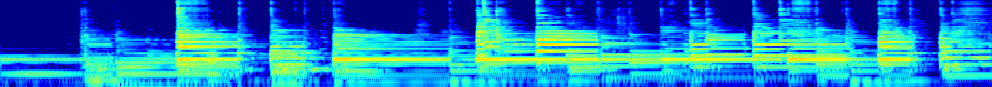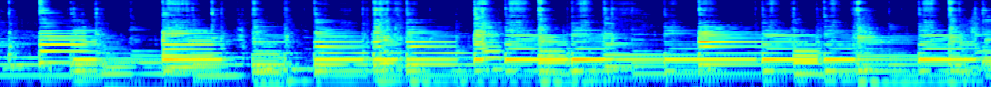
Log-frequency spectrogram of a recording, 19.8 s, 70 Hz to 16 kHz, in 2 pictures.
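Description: Takamine C128 handmade classical guitar with a spruce top and rosewood body, played fingerstyle: plucked melody notes over bass notes and chords, each ringing and decaying. A chord fades out at the start, and the playing pauses briefly just after nine seconds.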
